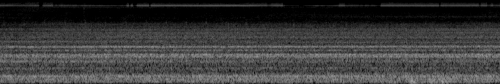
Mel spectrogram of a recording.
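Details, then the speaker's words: New Wippro 5/8 kW all-in-one Chinese diesel air heater on its first run, for a 2000 5.9 Cummins Freightliner MT45 van: even jet-like roar with whistling fan tone, no surging or pops; clear exhaust, warm air coming out, running normally. "but it's working definitely working yeah it's coming out warm now"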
